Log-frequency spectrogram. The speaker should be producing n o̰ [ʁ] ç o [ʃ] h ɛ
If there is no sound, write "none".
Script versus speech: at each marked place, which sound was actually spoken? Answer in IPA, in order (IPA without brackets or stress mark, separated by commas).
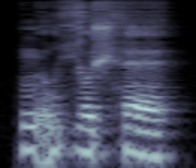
w, ʃ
